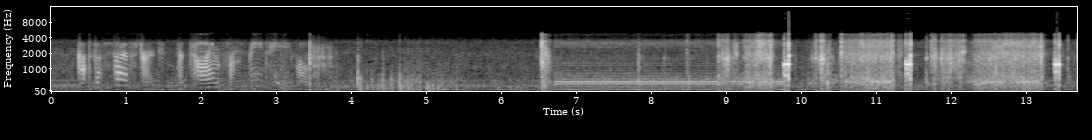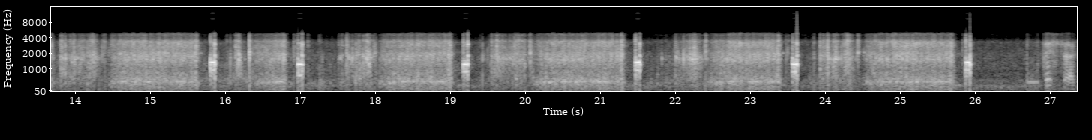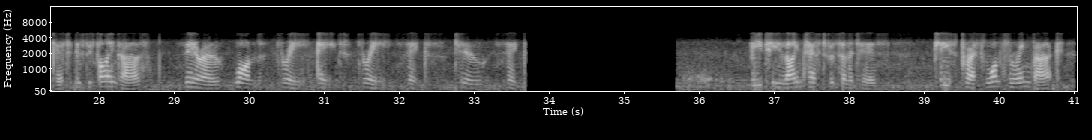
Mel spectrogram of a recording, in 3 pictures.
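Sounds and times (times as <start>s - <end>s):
two-tone dial tone: 6.7s - 10.0s
rotary dial whirring: 6.7s - 26.0s.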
